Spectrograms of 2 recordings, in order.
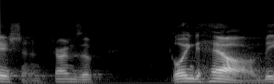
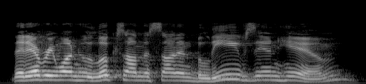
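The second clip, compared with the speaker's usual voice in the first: louder, raised preaching read; scripture reading; 3 semitones higher, 6 dB louder than usual. Acted. Pastor reading Jesus' words aloud to the church, raised and solemn. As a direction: proclaim the verses to the congregation.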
